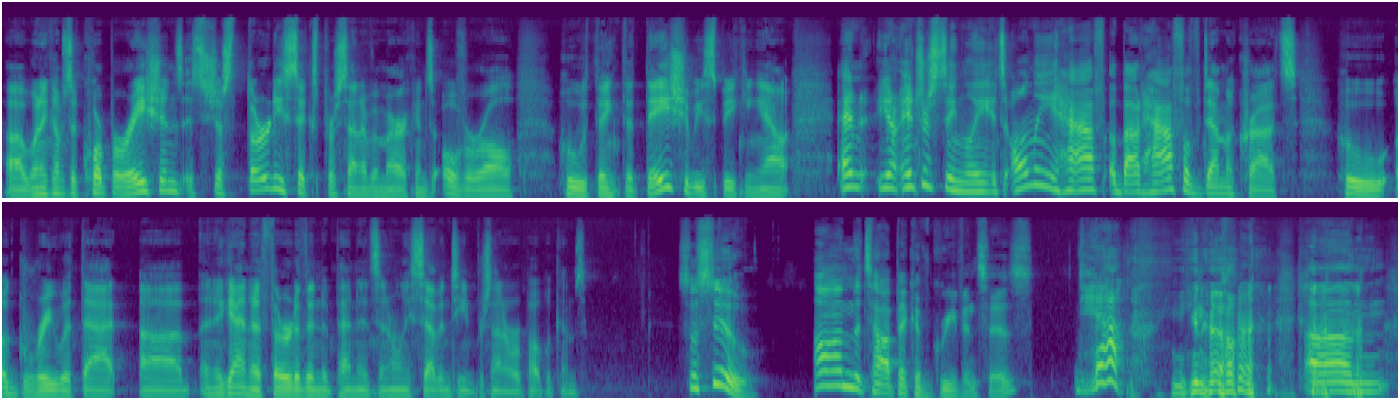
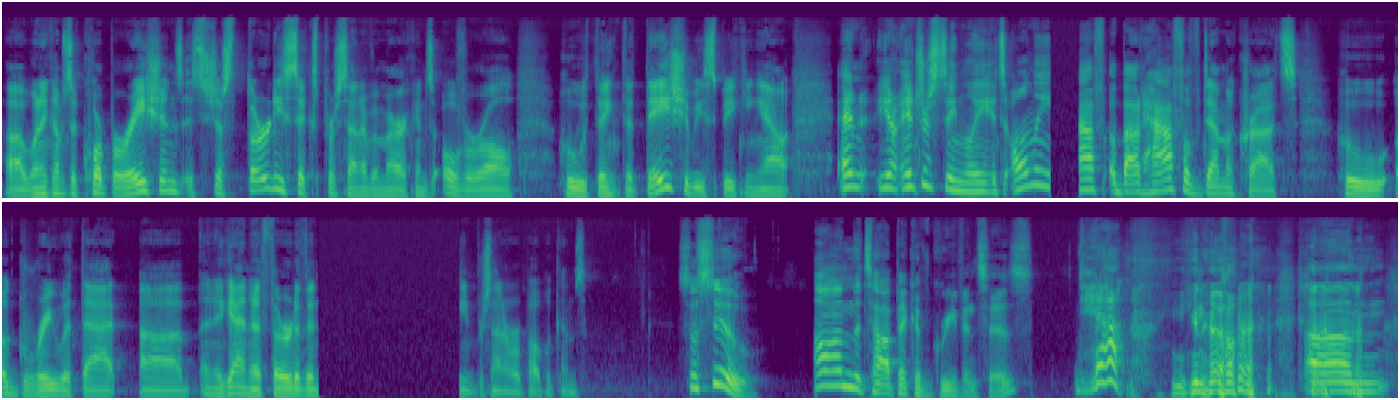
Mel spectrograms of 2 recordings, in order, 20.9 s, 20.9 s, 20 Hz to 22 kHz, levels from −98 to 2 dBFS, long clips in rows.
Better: first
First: none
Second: audio cutting out; at 8 s and at 13 s for 1 s

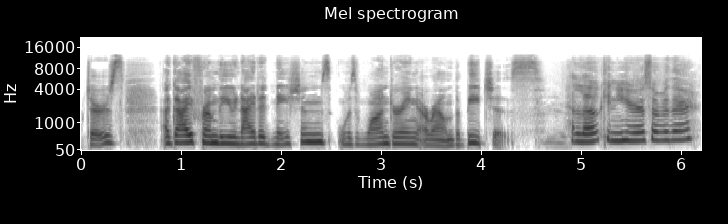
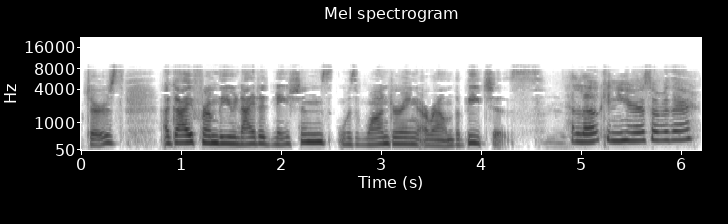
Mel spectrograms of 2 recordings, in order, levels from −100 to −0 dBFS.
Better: first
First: garbled, watery; slightly; nothing above 10.5 kHz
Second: garbled, watery; badly; nothing above 7.5 kHz

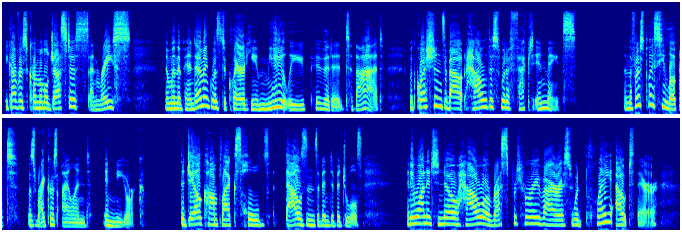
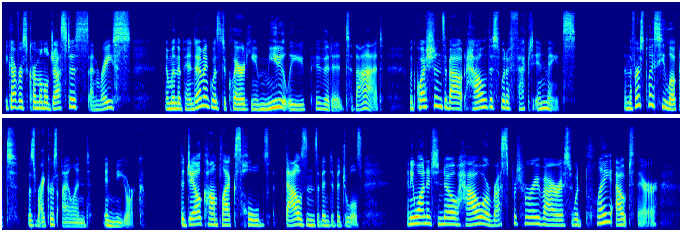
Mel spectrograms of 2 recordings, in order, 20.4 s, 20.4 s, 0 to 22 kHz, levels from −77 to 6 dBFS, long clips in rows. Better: second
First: distortion; slight; 10 dB below the speech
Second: none

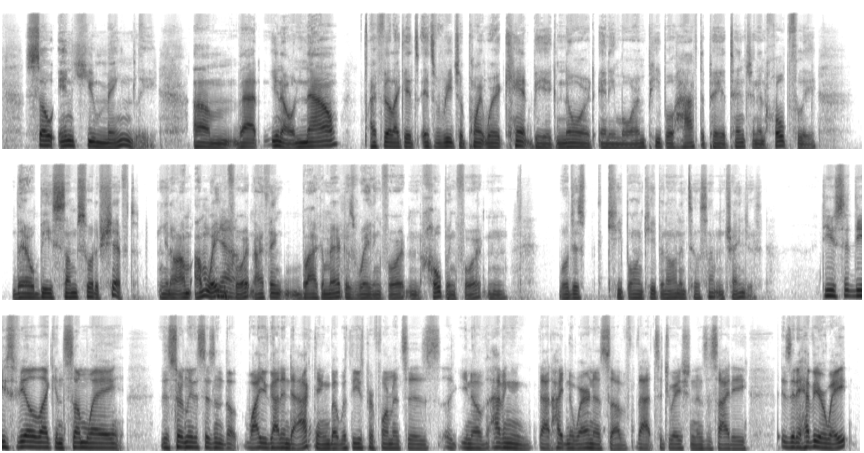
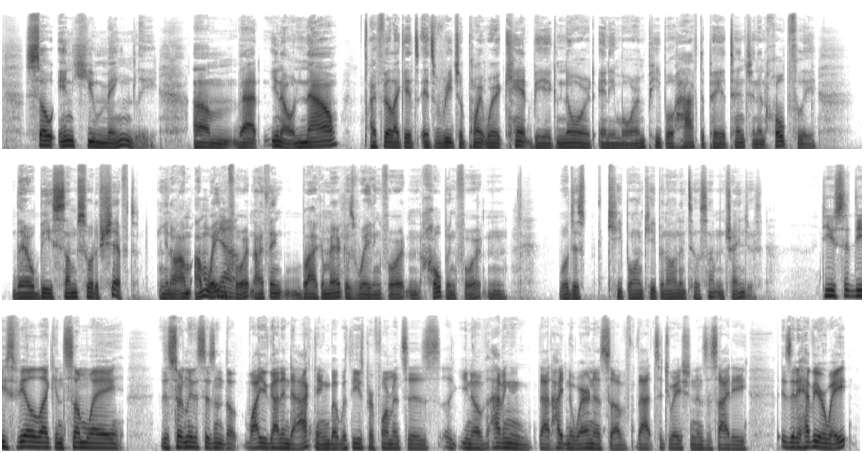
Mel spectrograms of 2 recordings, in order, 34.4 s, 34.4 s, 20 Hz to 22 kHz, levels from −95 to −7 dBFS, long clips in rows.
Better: second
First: garbled, watery; slightly; nothing above 15.5 kHz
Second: none

